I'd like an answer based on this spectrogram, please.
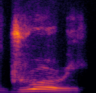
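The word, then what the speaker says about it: Drory: it's spelled n-i-r and my last name is Drury it's spelled d-r-o-r-y thank you I just want to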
